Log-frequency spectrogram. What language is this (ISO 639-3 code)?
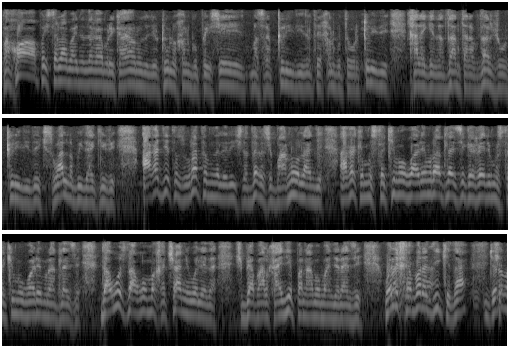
fas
